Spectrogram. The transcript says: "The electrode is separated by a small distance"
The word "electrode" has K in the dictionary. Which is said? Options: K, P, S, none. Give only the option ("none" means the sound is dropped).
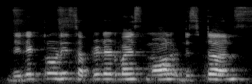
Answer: K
